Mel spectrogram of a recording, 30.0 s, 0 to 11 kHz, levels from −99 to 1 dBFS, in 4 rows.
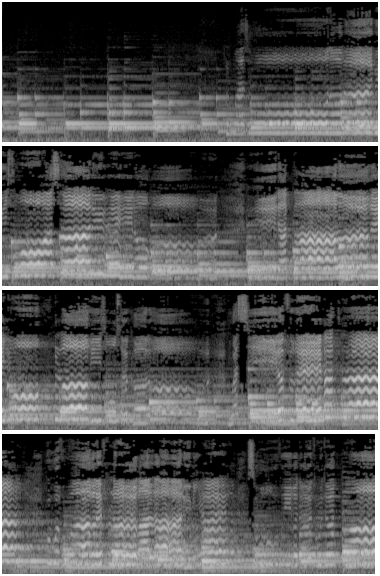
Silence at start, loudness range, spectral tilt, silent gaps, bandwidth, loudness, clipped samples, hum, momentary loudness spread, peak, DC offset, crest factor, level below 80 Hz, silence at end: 0 s; 8 LU; -5 dB/octave; none; 10 kHz; -28 LUFS; under 0.1%; none; 11 LU; -10 dBFS; under 0.1%; 16 dB; -56 dBFS; 0 s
